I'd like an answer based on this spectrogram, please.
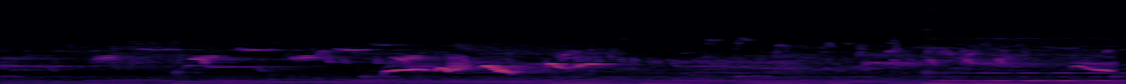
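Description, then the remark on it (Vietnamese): Several birds chirp and trill in a soft outdoor chorus on a bright, sunny early morning, with a brighter run of whistled notes rising briefly near the middle before settling back into quieter twittering. “Sáng sớm hôm nay, thấy mặt trời tươi sáng, hoa thơm chim hót”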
